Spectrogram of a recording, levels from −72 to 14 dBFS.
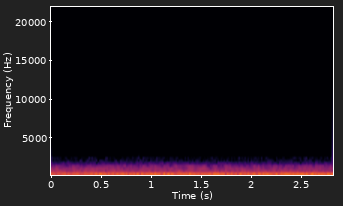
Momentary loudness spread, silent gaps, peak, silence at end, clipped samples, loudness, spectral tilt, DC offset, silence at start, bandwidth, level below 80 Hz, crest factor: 3 LU; none; -4 dBFS; 0 s; under 0.1%; -19 LUFS; -15 dB/octave; under 0.1%; 0 s; 2.2 kHz; -22 dBFS; 12 dB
